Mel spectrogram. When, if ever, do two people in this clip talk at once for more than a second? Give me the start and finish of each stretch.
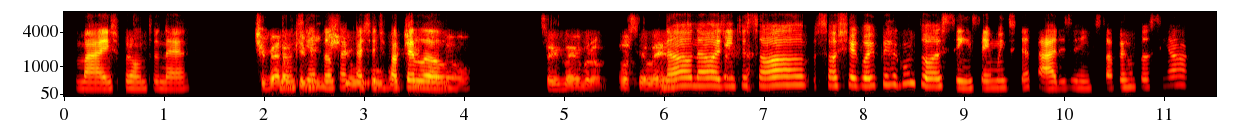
2.1-3.9

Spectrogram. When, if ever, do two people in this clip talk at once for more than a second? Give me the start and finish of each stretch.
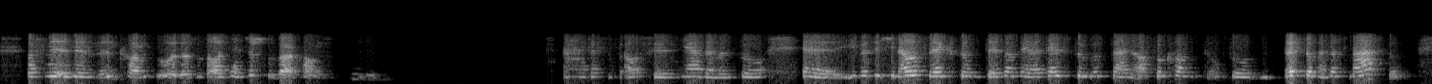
none

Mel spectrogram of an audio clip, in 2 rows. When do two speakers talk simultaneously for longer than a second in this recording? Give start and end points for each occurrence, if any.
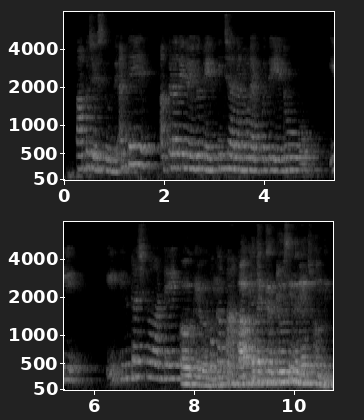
8.3-10.1

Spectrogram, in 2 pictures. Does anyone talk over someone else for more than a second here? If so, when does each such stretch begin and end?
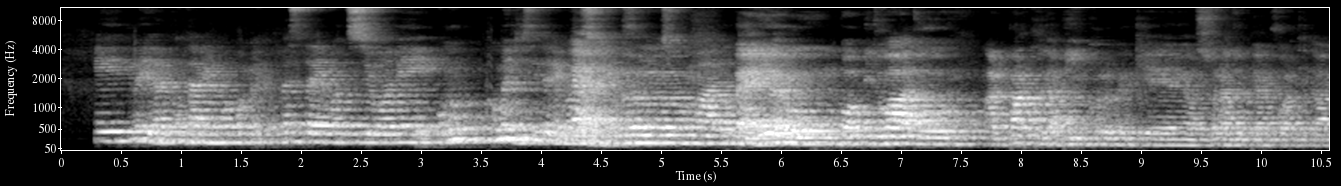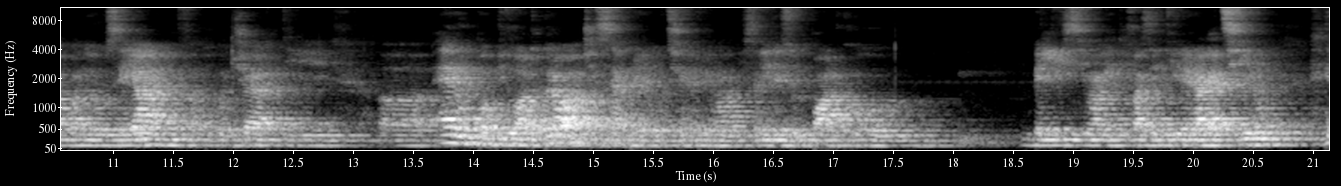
4.2-5.8

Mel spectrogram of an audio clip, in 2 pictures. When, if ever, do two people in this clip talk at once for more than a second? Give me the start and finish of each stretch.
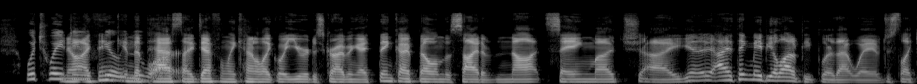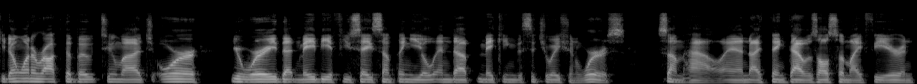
0.6-1.8

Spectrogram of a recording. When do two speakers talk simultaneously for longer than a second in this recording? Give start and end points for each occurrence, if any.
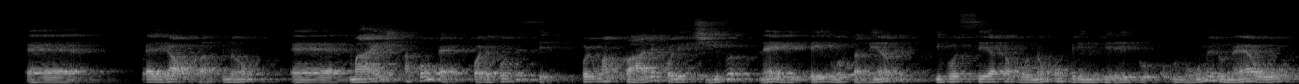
none

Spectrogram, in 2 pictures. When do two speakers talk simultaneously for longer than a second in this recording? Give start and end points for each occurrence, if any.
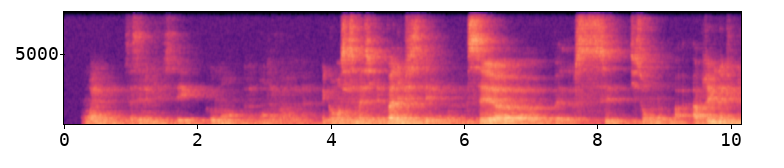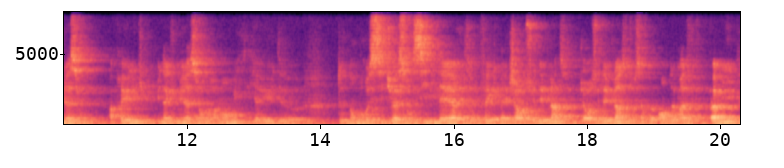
4.2-5.5

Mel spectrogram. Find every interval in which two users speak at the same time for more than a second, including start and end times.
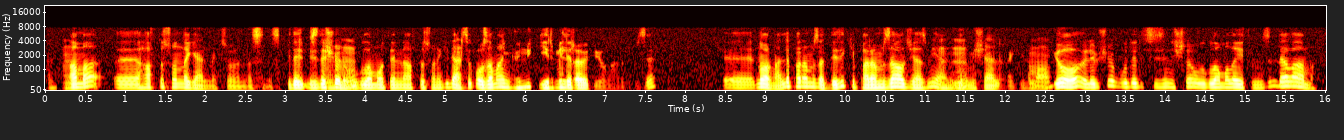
none

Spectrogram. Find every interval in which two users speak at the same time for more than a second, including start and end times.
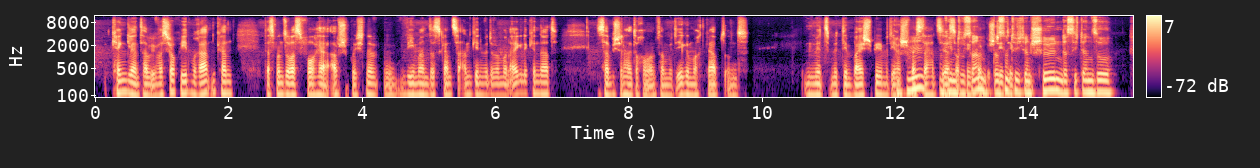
12.0-14.2

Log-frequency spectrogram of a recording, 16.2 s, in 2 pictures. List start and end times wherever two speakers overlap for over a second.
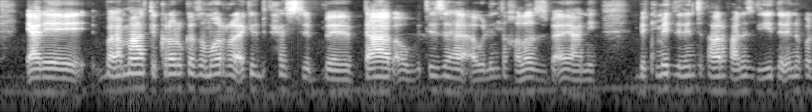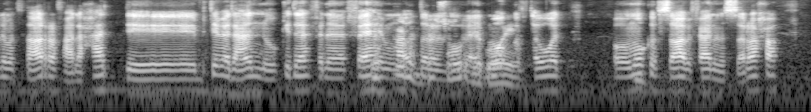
11.8-13.3

